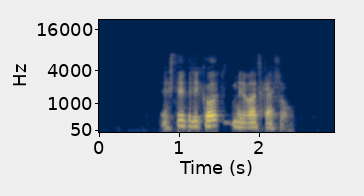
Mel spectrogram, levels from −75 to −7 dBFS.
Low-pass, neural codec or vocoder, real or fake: 7.2 kHz; codec, 16 kHz in and 24 kHz out, 0.6 kbps, FireRedTTS-2 codec; fake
